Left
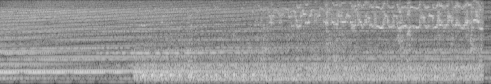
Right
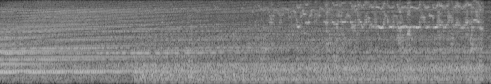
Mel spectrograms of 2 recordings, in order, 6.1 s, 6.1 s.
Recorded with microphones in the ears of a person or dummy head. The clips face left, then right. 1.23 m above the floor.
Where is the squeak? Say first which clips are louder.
Left 15 dB; 80° left.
